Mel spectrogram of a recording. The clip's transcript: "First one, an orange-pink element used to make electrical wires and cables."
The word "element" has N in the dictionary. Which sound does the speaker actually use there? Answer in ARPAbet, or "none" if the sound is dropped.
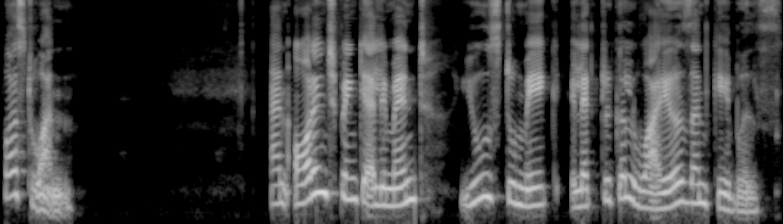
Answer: N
